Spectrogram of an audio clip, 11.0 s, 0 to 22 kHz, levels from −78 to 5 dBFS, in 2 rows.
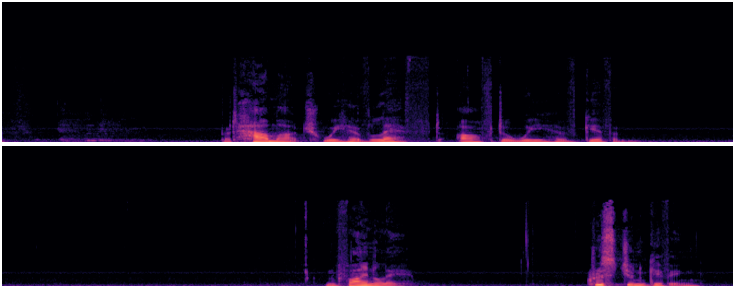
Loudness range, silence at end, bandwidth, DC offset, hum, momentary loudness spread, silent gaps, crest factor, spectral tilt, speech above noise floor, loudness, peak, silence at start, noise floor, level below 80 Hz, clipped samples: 9 LU; 0.25 s; 13.5 kHz; under 0.1%; none; 19 LU; none; 26 dB; -6.5 dB/octave; 35 dB; -28 LUFS; -4 dBFS; 0.65 s; -61 dBFS; -62 dBFS; under 0.1%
